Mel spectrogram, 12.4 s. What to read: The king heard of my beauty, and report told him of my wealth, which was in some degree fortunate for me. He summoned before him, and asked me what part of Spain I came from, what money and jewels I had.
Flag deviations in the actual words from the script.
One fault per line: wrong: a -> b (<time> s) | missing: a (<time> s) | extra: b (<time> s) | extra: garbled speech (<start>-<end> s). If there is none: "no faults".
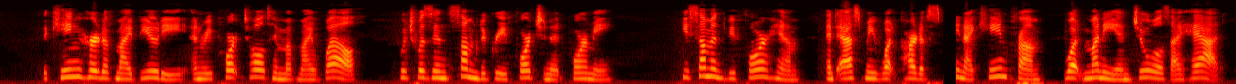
no faults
